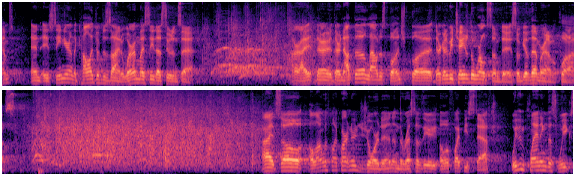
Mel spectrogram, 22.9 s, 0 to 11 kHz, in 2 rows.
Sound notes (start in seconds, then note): 4.1 cheering; 11.9 applause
